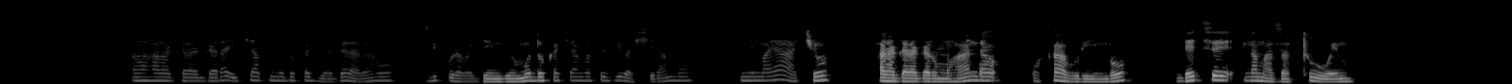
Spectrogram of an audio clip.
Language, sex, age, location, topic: Kinyarwanda, female, 18-24, Nyagatare, government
